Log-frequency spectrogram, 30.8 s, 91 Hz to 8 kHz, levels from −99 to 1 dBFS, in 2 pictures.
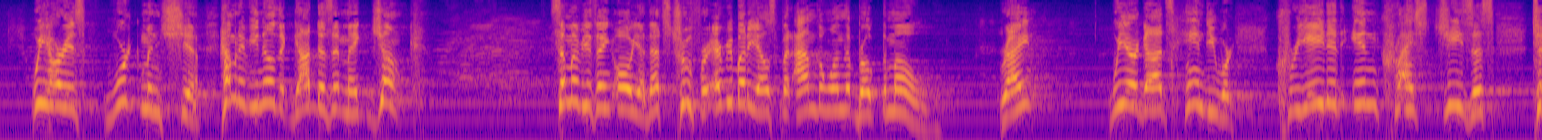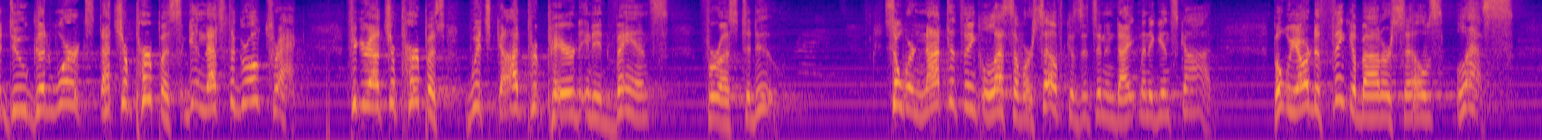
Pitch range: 205-280 Hz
